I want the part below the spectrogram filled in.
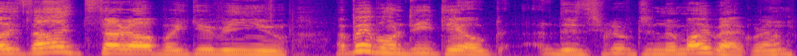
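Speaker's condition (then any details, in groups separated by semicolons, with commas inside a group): Cerebral palsy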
